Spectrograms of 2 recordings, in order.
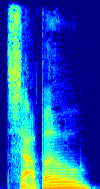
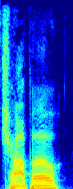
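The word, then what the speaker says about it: Csapo: Sapo? C S A P O. I think it's pronounced Chapo. Um mm, mm-hmm.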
